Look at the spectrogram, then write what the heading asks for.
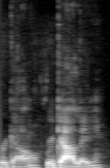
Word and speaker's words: regale: This is an Anthurium regale. I think regale is what I've been told to say it like.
